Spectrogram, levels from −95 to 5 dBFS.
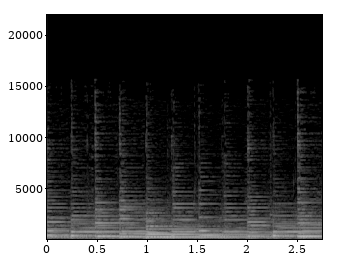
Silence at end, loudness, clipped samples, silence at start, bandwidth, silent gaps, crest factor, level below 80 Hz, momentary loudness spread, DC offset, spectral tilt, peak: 0 s; -34 LUFS; under 0.1%; 0 s; 15.5 kHz; none; 14 dB; -58 dBFS; 5 LU; under 0.1%; -5 dB/octave; -20 dBFS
